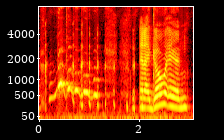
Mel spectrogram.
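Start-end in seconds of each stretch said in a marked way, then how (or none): 0.0-1.9 very high whoops through a laugh; fast forward sound, laughing. Shown as a demonstration. Repeating her fast-forward noise, higher, with a laugh. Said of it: "that's my fast forward sound".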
